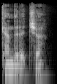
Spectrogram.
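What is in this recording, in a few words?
"candidature", British English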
